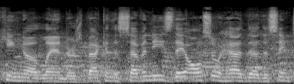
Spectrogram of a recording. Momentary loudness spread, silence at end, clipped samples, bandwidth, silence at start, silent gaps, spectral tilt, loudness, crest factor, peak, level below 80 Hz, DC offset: 2 LU; 0 s; under 0.1%; 15.5 kHz; 0 s; none; -2.5 dB/octave; -14 LUFS; 14 dB; 0 dBFS; -58 dBFS; under 0.1%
